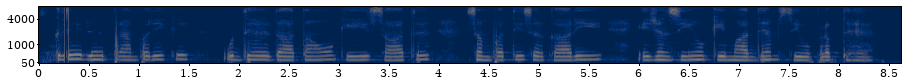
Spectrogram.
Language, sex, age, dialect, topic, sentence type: Hindi, female, 18-24, Marwari Dhudhari, agriculture, statement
